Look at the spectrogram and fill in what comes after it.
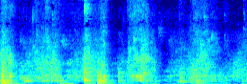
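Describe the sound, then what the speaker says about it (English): Honey being vigorously stirred into water for spiced pear mead, irregular sloshing and swirling splashes with bursts of churning, close and continuous. "Continue stirring vigorously until all that honey is mixed."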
